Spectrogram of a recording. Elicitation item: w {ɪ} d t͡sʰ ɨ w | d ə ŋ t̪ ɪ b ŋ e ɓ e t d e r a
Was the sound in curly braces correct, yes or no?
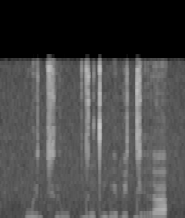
no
